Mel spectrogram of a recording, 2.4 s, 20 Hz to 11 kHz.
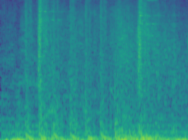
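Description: Seeker rifle gunfire in Dead Space 3, a burst of several loud, sharp reports in quick succession with booming low-end thuds, close and dense, no talk.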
